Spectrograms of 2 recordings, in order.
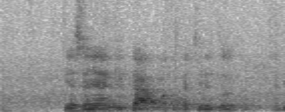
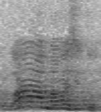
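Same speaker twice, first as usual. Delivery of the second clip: usual speaking voice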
